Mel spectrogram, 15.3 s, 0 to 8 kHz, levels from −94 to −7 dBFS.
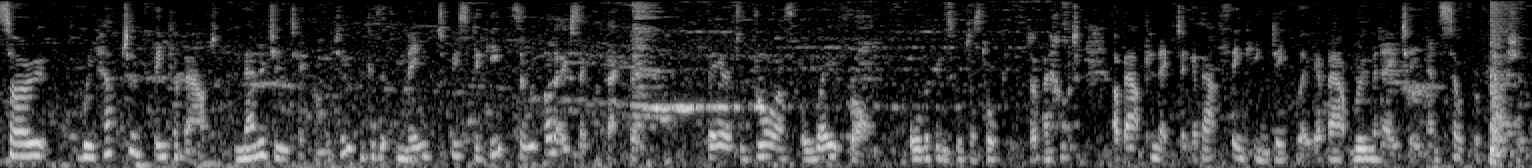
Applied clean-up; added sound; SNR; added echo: classical method Wiener filter.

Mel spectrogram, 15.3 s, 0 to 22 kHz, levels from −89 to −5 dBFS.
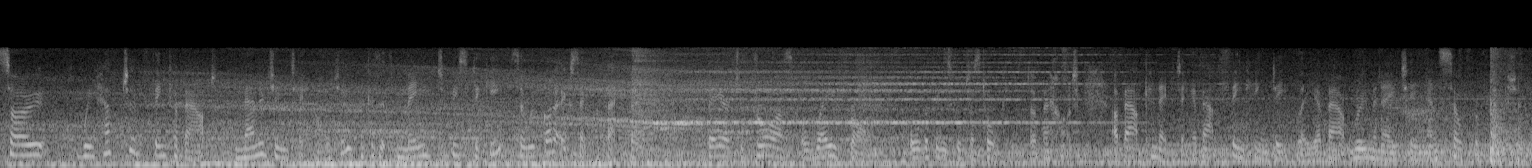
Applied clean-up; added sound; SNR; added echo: none; Subway, metro, underground; -3 dB; none.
